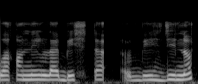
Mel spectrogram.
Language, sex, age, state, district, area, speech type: Assamese, female, 60+, Assam, Dibrugarh, rural, spontaneous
